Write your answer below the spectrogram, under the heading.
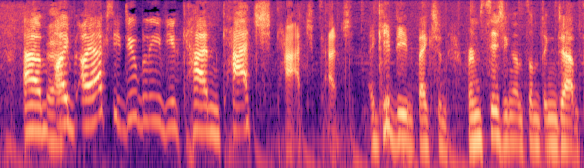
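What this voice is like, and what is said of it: Irish Kerry accent. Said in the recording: “the way I said catch ... my Kerry accent”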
